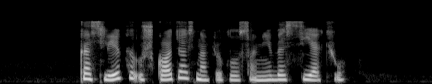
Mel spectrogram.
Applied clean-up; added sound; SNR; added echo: none; none; none; none.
